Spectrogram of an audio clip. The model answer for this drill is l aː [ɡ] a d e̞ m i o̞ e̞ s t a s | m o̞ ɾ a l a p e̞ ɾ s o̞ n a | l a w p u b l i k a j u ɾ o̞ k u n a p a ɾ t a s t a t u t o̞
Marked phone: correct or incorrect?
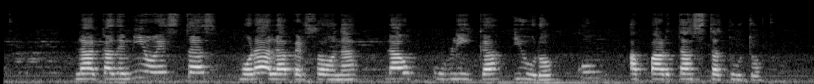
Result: incorrect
